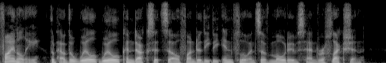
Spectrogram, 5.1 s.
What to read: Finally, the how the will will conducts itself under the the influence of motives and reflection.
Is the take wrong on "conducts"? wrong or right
right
